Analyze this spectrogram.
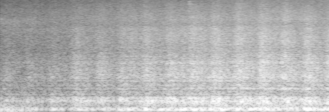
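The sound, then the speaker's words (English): A train sound effect rumbles steadily along with a rhythmic clickety-clack of wheels on rails, a continuous mid-loud rolling sound with repeating clacks and a faint hiss, no voices. “Come join me on the Media Center train as we see what's in store for you. All aboard!”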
